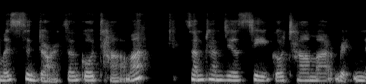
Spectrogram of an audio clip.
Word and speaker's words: Gautama: clan okay and but his name was Siddhartha Gautama sometimes you'll see Gautama written as g o ta ma because it's pronounced that way Gautama and around his birth its health and again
